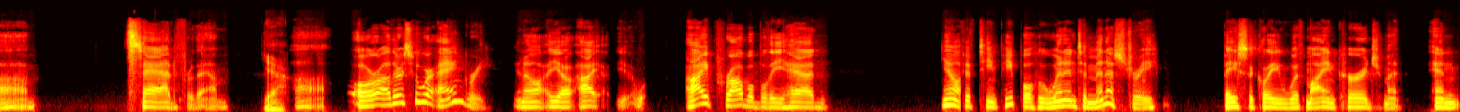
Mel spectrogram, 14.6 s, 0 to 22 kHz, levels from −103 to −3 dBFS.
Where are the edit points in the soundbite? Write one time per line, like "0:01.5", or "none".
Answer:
0:09.6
